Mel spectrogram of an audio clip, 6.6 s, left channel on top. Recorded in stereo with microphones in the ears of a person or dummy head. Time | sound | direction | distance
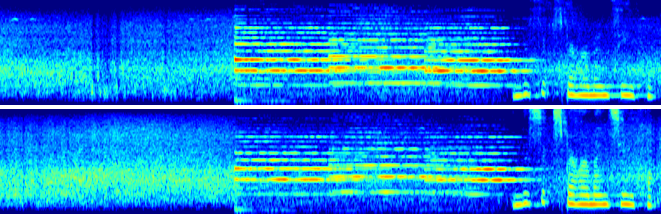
2.3 | a siren | 75° left (ahead or behind) | 6.5 m
5.1 | a woman speaking | 40° right (ahead or behind) | 1.4 m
